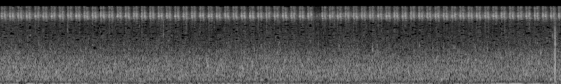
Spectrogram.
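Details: Crickets at night by a river beside a campfire, a high, continuous pulsing trill held steady throughout, over a broad wash of rushing river water and soft fire crackle.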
